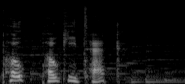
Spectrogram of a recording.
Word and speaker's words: Poketch: Isn't it Pokey Tech? Because it's like T-E-C-H Tech?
